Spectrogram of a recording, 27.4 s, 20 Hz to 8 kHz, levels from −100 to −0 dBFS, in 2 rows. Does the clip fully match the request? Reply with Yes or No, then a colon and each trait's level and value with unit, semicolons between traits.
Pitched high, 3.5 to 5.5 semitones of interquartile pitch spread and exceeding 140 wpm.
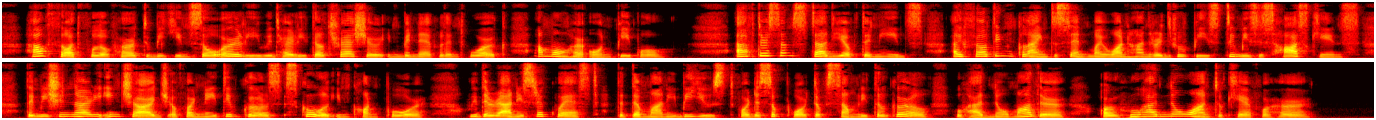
Yes: high, 205 Hz; average, 4.0 semitones; average, 170 wpm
